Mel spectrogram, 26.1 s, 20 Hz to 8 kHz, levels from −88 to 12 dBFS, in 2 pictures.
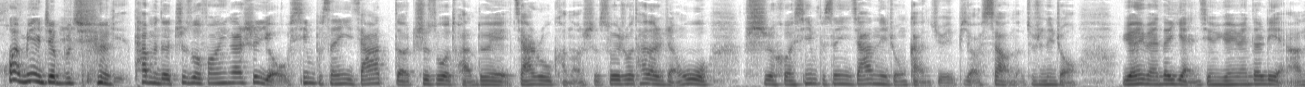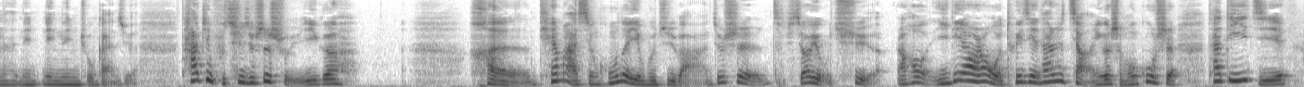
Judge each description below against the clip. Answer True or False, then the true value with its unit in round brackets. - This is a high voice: False (140 Hz)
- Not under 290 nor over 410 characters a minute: False (280 characters per minute)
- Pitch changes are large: True (6.5 semitones)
